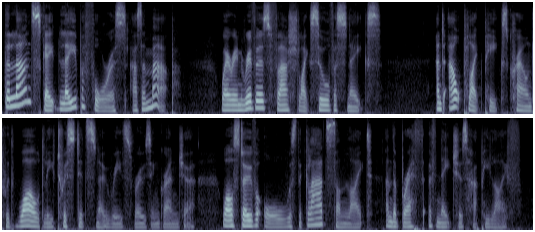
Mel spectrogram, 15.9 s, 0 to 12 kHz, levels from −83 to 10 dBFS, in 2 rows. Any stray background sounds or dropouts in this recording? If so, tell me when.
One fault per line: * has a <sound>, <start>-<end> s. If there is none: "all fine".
all fine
